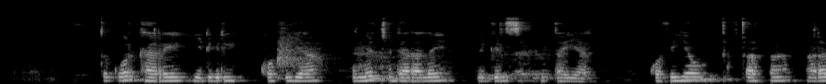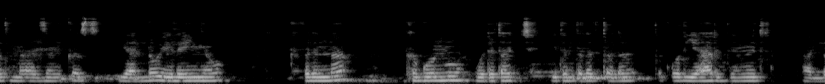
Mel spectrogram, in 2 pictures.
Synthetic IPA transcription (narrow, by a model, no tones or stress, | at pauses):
t̪ʼɨkʼuɾkʰaɾe̞jɛd̪ɨɡɾikʰo̞fija | bɨnɨt͡ʃʼɪd̪aɾalajb̥əɡɨlsʼjɪt̪ʰːajːal | kʰo̞fijːawt̪ʼɨft̪ʼafaaɾat̪maʔzənkʼɨɾsjalːəwjɛləjɲːaw | kʰɨ̥flɨnːakʰəɡo̞nːuwɔd̪ət̪ʰat͡ʃːjɛt̪ʰənt̪ʼələlt̪ʼːələt̪ʼɨkʼuɾjahɨɾɡəmed̪ | alːəu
